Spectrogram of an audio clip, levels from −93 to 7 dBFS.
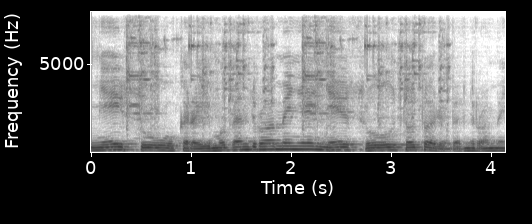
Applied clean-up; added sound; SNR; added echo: none; Shatter; 18 dB; reverberation time 0.6 s.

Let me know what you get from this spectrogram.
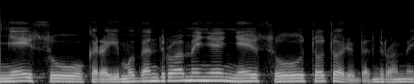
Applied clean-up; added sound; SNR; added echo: none; none; none; none.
